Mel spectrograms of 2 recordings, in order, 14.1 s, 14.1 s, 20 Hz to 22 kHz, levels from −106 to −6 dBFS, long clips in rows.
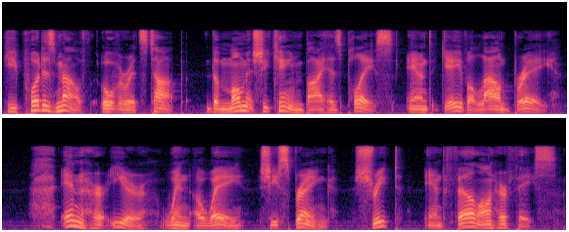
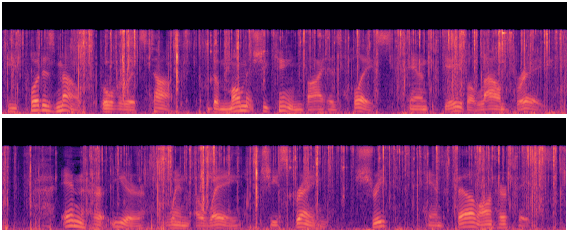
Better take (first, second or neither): first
